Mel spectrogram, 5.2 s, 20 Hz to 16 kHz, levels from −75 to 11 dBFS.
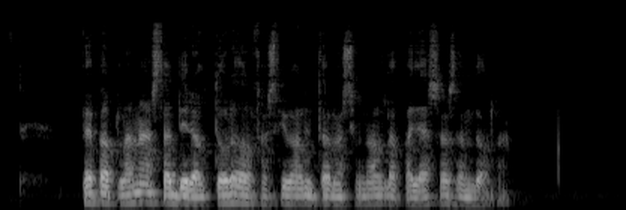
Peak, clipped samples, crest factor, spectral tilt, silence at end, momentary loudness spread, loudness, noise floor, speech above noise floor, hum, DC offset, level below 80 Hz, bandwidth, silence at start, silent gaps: -10 dBFS; under 0.1%; 18 dB; -6 dB/octave; 1 s; 8 LU; -28 LUFS; -75 dBFS; 48 dB; none; under 0.1%; -64 dBFS; 11.5 kHz; 0.7 s; none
